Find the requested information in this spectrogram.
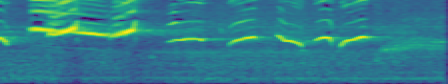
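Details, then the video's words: Tame, caged Chinese hwamei in good voice, opening with a loud sustained warbled whistle, then several short upward-swept notes in quick succession and a fading slurred tail; quiet steady hum beneath. "Họa mi thuần hót tốt"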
